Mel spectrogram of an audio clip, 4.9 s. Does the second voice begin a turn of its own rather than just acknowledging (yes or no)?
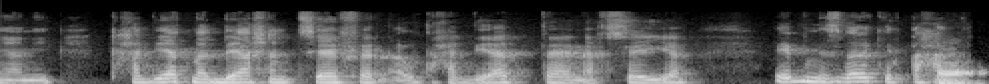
no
